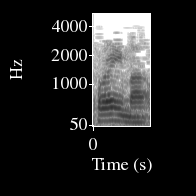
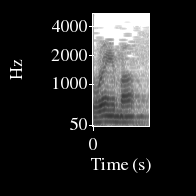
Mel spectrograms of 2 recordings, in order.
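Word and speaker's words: rhema (ῥῆμα): and that's the word chrema or rhema, which is an easier English pronunciation.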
